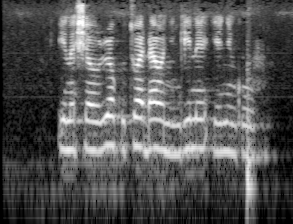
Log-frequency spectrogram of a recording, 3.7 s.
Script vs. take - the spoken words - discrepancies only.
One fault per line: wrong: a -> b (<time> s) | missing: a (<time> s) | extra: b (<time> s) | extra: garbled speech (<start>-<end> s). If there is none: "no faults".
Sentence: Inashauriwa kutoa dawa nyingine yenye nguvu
no faults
